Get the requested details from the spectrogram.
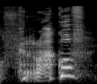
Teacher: you have to roll the R. And you have to put more emphasis on the first syllable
